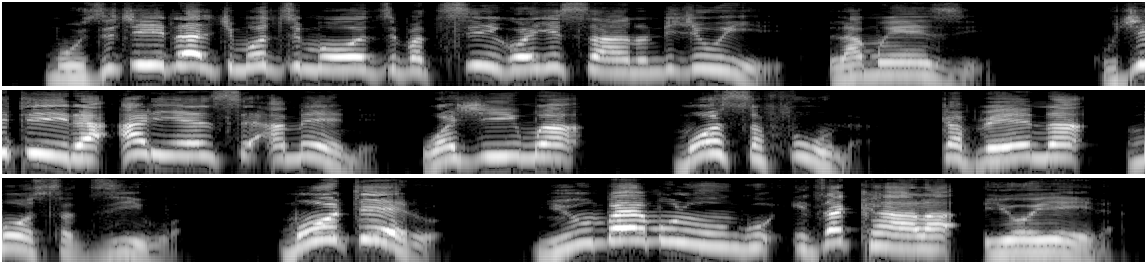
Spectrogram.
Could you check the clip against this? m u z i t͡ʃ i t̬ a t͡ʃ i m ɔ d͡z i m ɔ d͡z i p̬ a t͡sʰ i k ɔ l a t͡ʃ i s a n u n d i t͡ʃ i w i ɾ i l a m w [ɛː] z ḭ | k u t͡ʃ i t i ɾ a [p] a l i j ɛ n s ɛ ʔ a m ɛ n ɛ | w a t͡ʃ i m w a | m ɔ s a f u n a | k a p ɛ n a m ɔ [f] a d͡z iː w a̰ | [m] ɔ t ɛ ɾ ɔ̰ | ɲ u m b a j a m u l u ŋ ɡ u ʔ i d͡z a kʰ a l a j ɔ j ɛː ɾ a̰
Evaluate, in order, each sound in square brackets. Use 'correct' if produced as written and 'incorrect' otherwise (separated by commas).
correct, incorrect, incorrect, correct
